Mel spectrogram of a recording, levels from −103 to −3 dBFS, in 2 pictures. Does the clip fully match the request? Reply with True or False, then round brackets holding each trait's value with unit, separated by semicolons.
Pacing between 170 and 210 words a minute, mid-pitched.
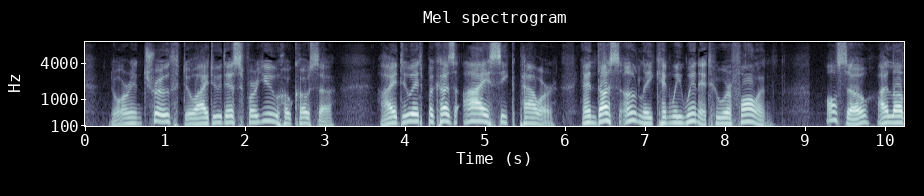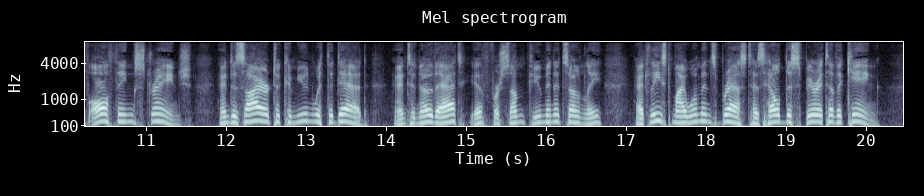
True (180 wpm; 175 Hz)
